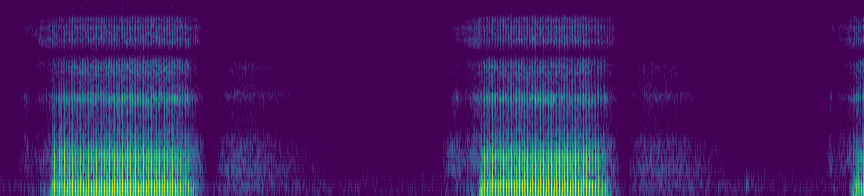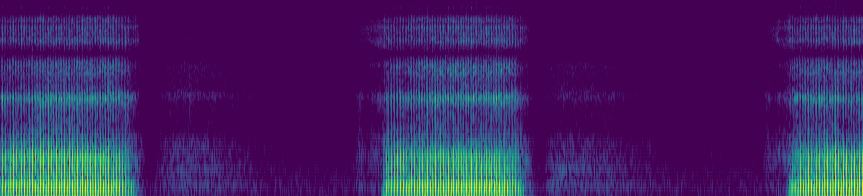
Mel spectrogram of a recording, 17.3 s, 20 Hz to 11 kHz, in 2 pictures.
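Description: Loud, rough snores on each in-breath, about 14 a minute, with a quieter out-breath between; ordinary snoring.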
